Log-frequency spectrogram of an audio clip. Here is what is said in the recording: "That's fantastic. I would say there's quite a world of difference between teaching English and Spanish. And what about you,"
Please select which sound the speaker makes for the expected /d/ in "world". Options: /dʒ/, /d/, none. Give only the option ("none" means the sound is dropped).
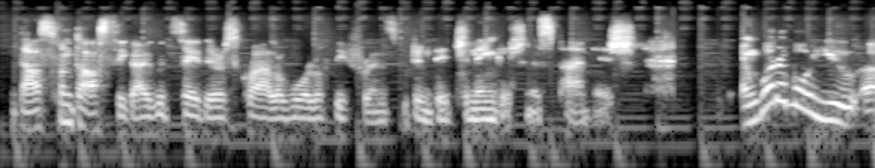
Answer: none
